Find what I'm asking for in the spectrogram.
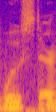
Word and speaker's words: Worcester: It's spelled like Worcester. Worcester. – Oh, Worcester. – The sauce. – But they, yeah, it's real close to the sauce name. But it's pronounced Worcester.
